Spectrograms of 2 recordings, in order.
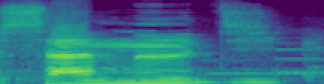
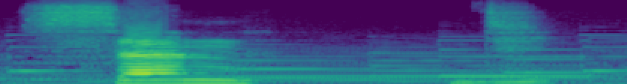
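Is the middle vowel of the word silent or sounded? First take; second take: Sounded; Silent. First: The middle vowel is sounded, giving three syllables. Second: The middle vowel is silent, giving two syllables. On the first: The speaker calls it wrong. "而不是Samedi" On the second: The speaker calls it right. "是发Samedi ……那个是不发音的"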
